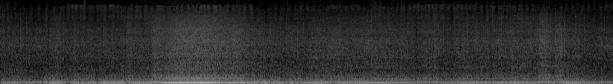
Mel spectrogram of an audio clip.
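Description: A heavy tank engine rumbles low and steady, growing louder for a moment before settling.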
